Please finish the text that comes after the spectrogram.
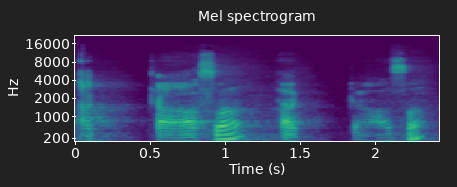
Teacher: Hier haben Sie ein anderes Beispiel aus dem Italienischen, a casa, zu Hause, a casa, und Sie haben tatsächlich eine Längung des K-Konsonanten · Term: langes K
